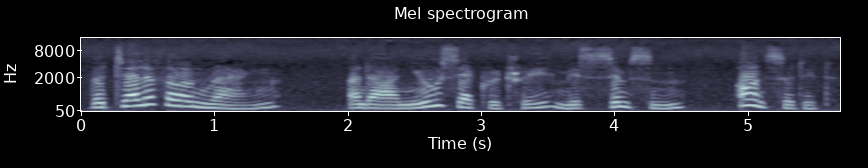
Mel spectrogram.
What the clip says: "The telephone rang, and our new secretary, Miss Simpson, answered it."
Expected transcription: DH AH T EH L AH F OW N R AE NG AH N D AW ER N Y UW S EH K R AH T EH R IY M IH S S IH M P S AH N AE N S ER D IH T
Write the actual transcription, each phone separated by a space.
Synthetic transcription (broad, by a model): DH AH T EH L AH F OW N R AE NG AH N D AW ER N Y UW S EH K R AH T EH R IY M IH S S IH M P S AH N AE N S ER D IH T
